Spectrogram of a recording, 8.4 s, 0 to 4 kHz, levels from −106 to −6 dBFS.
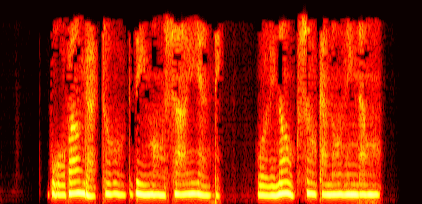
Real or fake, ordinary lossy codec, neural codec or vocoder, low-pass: fake; MP3, 16 kbps; codec, 16 kHz in and 24 kHz out, 0.4 kbps, LongCat-Audio-Codec, two codebook decoder; 3.6 kHz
